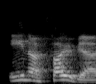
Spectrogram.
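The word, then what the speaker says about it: Oenophobia: Enophobia, it's got a silent O.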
